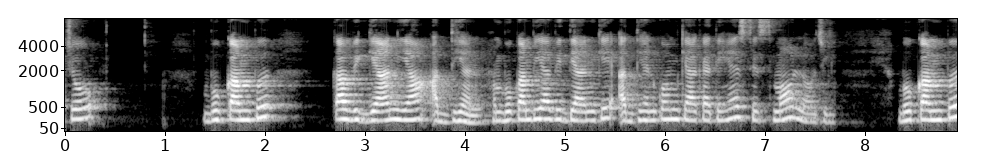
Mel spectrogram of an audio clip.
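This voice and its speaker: A woman coaching exam students in vocabulary, mixing Hindi and English as she repeats each word and its meaning. She poses questions to the class and answers them herself. Her mid-pitched voice rings out in a roomy, echoey space. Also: a bit bright.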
